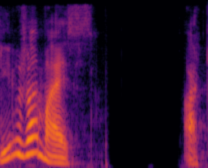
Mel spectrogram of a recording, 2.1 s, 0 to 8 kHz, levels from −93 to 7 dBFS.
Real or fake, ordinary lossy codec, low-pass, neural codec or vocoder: fake; none; 7.2 kHz; codec, 16 kHz, 4.8 kbps, FACodec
